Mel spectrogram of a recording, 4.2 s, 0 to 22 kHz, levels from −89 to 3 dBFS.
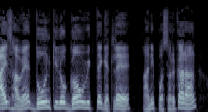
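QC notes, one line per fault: throughout, generation loss: swirly, hollow speech, smeared attacks, nothing above 16.5 kHz; likely about five MP3 passes, worse than one 64 kbit/s encode.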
